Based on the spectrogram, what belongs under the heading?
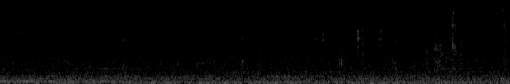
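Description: A person chewing and biting food close to the microphone: faint mouth sounds with scattered small clicks and a few crunches.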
